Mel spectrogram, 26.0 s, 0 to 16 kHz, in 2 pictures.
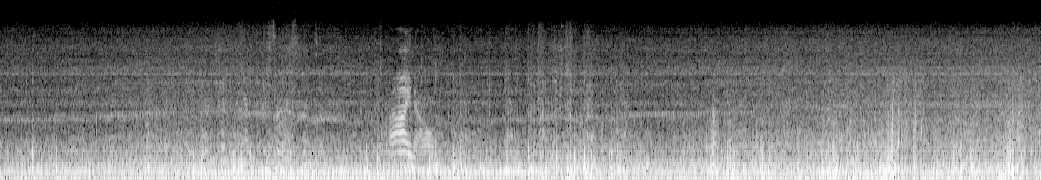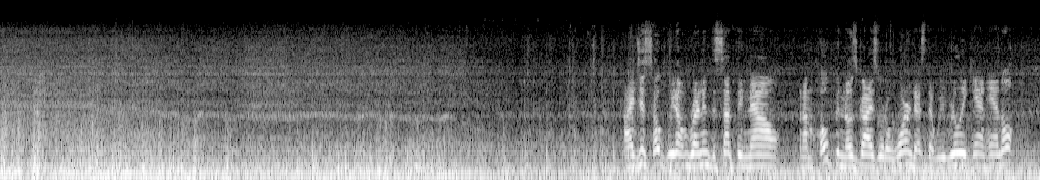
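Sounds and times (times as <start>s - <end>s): motorcycle engine running: 0.0s - 26.0s
wind buffeting microphone: 0.0s - 26.0s
knocks and rattles from bumps: 1.7s - 21.8s.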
